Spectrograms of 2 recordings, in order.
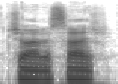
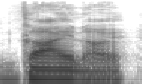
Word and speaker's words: gyno: in my last video i pronounced it as jonas actually pronounced gaino um so basically um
